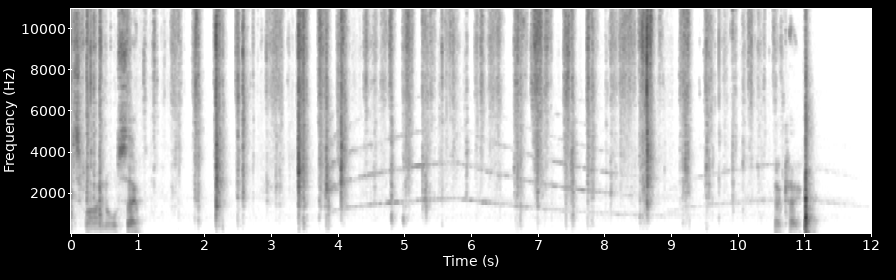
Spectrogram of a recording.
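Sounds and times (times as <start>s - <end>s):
cards being shuffled: 0.0s - 10.4s
siren wailing: 3.8s - 12.0s.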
